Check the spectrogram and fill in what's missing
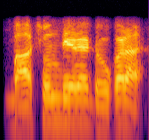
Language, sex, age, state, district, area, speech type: Gujarati, male, 30-45, Gujarat, Ahmedabad, urban, conversation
